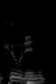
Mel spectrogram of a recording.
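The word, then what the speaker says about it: Kunin: come from the Predators I call him coonan because I think that's the way it should be pronounced I know people say it's cunning but I don't care so Luke coonan was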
